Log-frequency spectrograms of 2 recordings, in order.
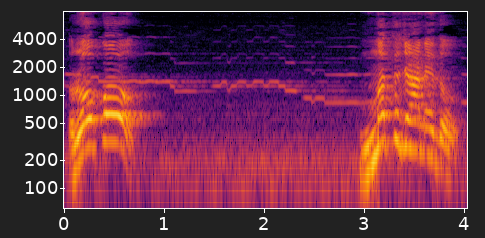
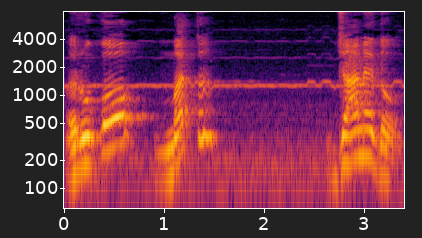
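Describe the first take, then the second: First: The pause comes after the first word. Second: The pause comes after the second word.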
